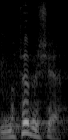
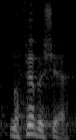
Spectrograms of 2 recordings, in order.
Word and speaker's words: Mephibosheth: on come on come on there you go mephibosheth say it just say it fast it rolls right out mephibosheth the whole reason I know how to say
